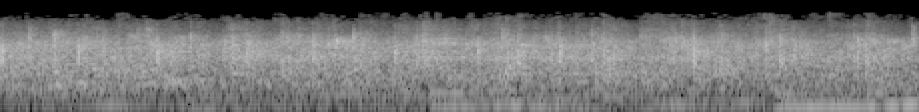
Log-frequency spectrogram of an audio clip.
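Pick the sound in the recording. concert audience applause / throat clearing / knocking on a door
concert audience applause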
